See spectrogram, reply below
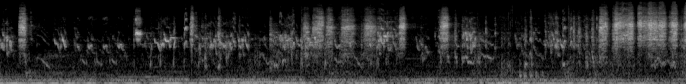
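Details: Budgies warbling and chirping, a scratchy, chattering run of rapid high notes with sharper squeaks now and then, growing busier toward the end.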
